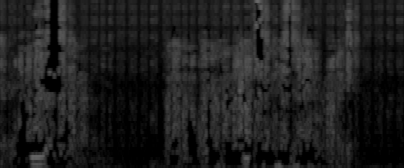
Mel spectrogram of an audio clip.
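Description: Near silence: a man's voice, faint and muffled, speaking in short broken phrases over a hiss.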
